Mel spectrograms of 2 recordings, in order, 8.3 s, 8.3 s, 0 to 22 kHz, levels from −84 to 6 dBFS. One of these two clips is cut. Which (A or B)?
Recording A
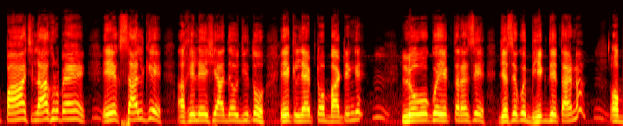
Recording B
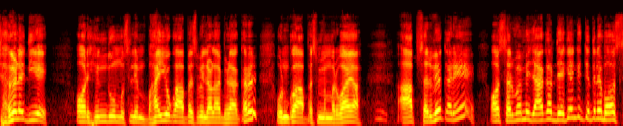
B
